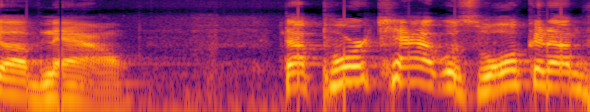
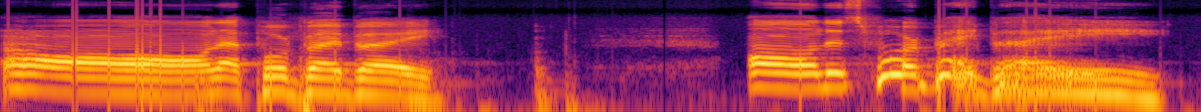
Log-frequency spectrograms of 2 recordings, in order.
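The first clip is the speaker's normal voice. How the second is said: slow, drawn-out pitying coo; 3 dB louder, much slower than usual. Real, not acted. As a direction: feel sorry for the hurt kitty. Pitying scratched cat in photo.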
